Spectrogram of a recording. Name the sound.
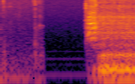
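motorbike engine starting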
